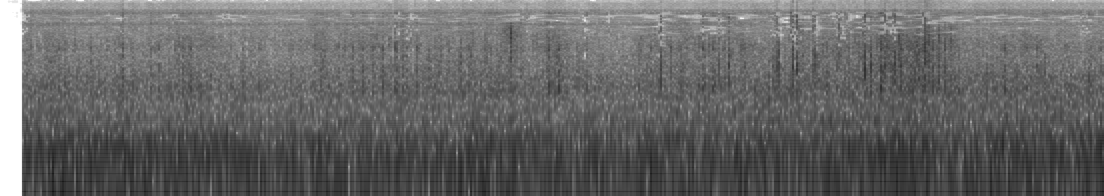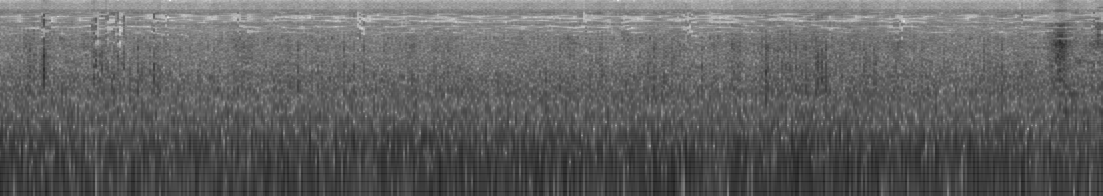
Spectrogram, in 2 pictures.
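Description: Car driving, heard from inside the cabin: a steady rumble of engine and tyre noise, with a few brief light ticks around the middle.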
